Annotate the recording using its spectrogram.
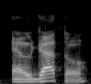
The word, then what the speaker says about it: gato: Annapurna recently released a game about a cat, El Gato en Español. Rhymes with avocado, el gato, abogado.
